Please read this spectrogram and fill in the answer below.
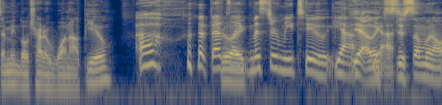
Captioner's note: chuckles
